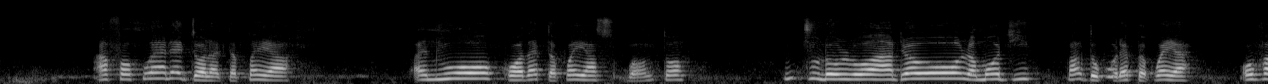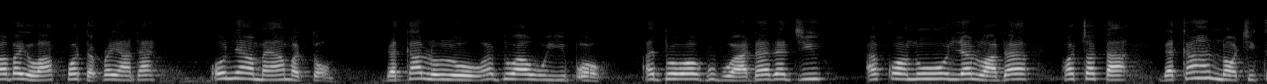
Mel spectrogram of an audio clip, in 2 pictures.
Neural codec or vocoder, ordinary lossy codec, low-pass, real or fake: codec, 24 kHz, 0.9 kbps, WavTokenizer, small release; MP3, 64 kbps; 9.9 kHz; fake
